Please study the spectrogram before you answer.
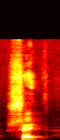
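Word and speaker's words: षट्: En sánscrito, seis se pronuncia shet y el sexto se llama shashti, lo que indica la antigüedad de esta palabra.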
